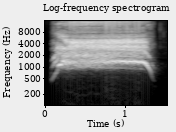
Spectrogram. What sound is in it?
A scream of a girl for a terror movie.
666moviescream, frighten, scream, shout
